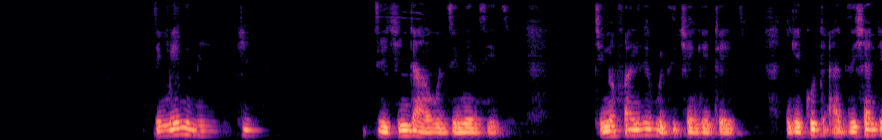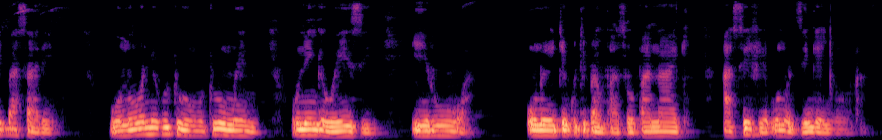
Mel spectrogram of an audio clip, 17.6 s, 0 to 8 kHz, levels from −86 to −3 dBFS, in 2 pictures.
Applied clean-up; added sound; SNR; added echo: neural mask model DeepFilterNet 3.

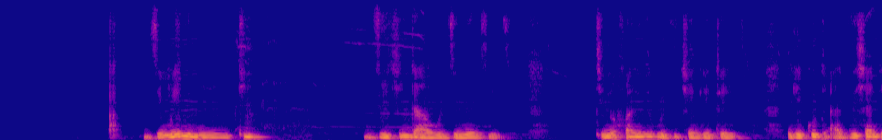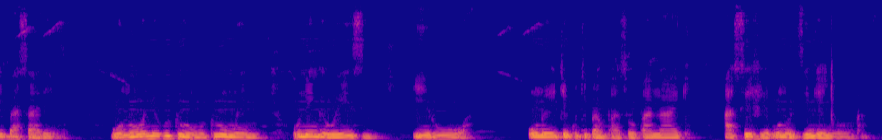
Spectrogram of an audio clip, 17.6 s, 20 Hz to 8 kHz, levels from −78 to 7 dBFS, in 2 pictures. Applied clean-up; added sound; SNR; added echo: neural separator model SepFormer DNS4.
